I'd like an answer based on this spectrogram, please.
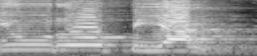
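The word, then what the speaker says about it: European: सामने ये लिखा है यूरोपियन, ई से स्टार्ट हो रहा है, लेकिन इसका जब उच्चारण करते हैं तो इसका उच्चारण या से हो रहा है।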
